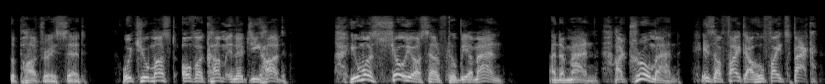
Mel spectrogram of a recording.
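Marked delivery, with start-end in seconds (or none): 1.2-8.2 higher, stern commanding preacher. A narrator's reading. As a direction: rouse him to fight. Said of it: "The Padre's voice was stern".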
